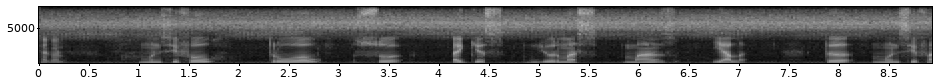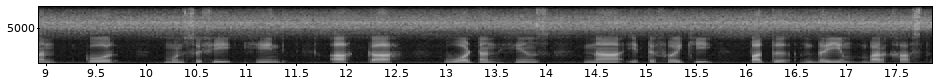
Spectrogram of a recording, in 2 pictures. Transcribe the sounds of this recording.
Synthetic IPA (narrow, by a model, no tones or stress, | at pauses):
munsifow | t̪ɾoːɐw | su | ɐkʲis | d͡ʒuɾmɐs | mɐnz | jɐlɨ | t̪ɨ | munsifɐn | koːɾ | munsɨfi | hind̪ʲ | ahkaːh | woːʈɐnhinz | naːit̪ːɐfɐːki | pɐt̪ɨd̪ɐjimbɐɾkʰaːst̪ɨ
